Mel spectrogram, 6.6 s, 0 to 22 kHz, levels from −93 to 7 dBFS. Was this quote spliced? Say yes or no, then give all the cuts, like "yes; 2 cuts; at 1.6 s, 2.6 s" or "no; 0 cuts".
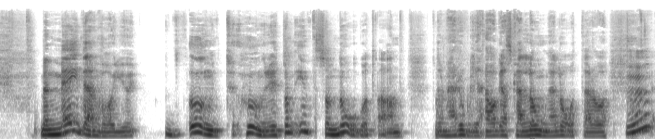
yes; 6 cuts; at 1.9 s, 2.8 s, 3.1 s, 3.8 s, 4.4 s, 4.9 s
